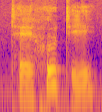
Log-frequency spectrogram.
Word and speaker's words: Thoth: scribe of the gods Thoth, pronounced Tehuti.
